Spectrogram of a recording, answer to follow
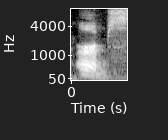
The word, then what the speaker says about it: herbs: How do you How do you say for me it's uh herbs? Like the H is silent.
